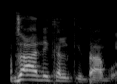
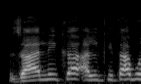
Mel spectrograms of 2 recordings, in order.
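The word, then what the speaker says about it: ذلك الكتاب: हो गए जालिकल किताब जालिका अल किताब नहीं है जी हां तो यह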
